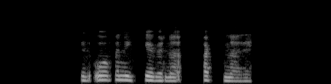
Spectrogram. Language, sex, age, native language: Icelandic, female, 40-49, Icelandic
